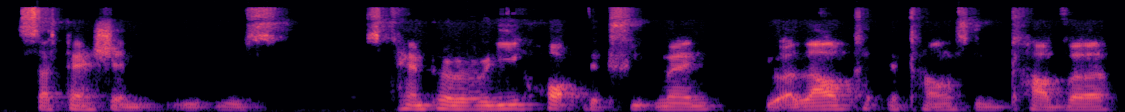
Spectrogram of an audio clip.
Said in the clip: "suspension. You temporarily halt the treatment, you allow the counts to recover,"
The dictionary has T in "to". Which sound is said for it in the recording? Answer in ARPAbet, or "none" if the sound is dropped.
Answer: T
